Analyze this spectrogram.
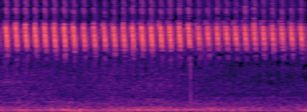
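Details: High, rapid, evenly spaced chipping notes from a mountain white-eye (ciblek gunung), a song meant as master material for teaching other birds; about seven notes a second over a soft low rumble.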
